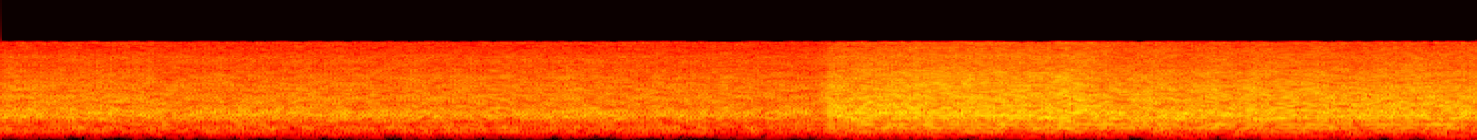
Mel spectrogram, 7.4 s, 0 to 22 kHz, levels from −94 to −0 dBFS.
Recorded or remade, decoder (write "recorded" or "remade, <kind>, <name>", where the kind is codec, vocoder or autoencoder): remade, vocoder, Vocos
